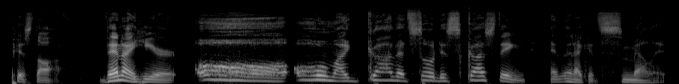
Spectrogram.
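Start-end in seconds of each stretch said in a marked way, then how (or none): 2.0-5.2 high, drawn-out mock disgust; mock disgusted cry. Bystander sees someone get vomited on, high disgusted cry. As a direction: exclaim in revulsion, much higher in pitch.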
